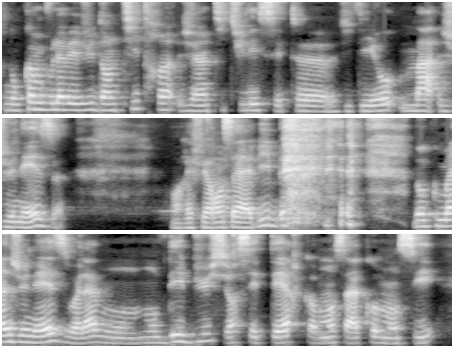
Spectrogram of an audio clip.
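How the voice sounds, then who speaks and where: Halting woman in her thirties giving testimony. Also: deep voice, steady tone, mellow. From France. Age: 30s. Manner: halting, reflective, many pauses. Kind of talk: personal faith testimony. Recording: echoey room.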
